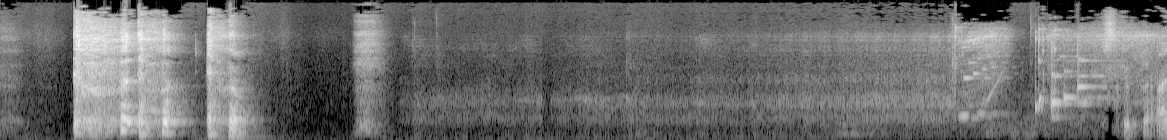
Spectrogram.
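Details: Cough while playing a video game: a burst of several harsh coughs, then a short throat sound, followed by quiet game audio and faint music.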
